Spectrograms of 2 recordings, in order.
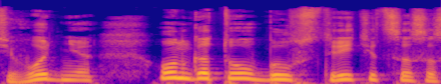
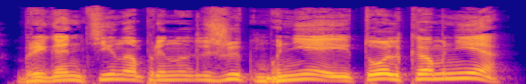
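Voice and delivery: loud possessive outburst; angry shout; 8 dB louder than usual. A narrator's reading. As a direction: shout it, jealous and furious. Boss claims the company.

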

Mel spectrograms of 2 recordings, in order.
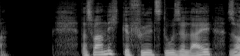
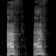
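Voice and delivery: imitated bark; 10 semitones higher, 3 dB louder than usual.

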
